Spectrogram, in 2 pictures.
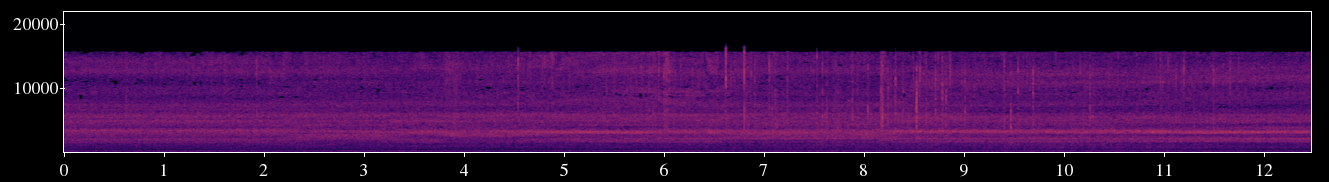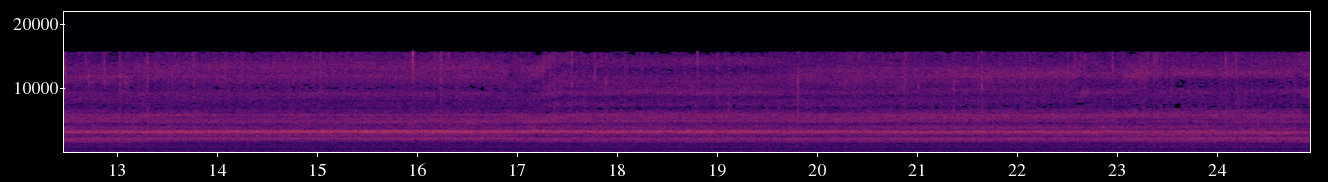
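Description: Bonfire of cut pine branches and logs burning: a steady rush of flames with a hiss and occasional crackles and pops.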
